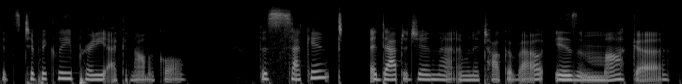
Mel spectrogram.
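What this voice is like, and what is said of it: Raspy voice. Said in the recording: “can you hear my voice? Like I just sound so raspy.”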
